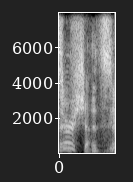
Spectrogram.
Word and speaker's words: Saoirse: No, it's Saoirse. You pronounce it like inertia, and she told us how to pronounce it like inertia on SNL when she was the host.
